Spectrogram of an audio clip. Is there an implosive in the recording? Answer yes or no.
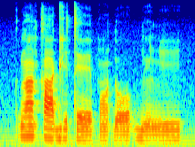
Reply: yes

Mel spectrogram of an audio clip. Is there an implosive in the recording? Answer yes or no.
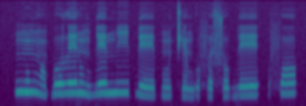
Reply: yes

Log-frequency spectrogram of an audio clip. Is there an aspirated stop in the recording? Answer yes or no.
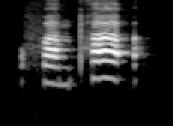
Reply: yes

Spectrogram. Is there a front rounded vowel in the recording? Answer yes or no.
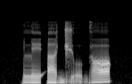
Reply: no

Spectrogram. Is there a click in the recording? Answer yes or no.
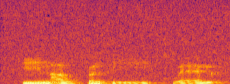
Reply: no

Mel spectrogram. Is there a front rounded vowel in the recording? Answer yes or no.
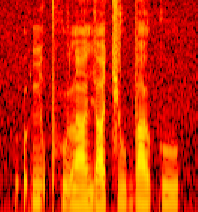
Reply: no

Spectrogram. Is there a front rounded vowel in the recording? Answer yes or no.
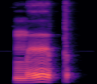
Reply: no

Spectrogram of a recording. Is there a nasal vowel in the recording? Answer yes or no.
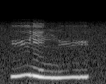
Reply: yes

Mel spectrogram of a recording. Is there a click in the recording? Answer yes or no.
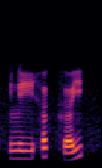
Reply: no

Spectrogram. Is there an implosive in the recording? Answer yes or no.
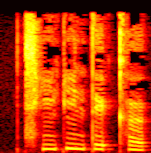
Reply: no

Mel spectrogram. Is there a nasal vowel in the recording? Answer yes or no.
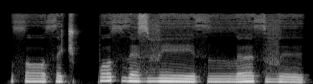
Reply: no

